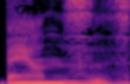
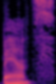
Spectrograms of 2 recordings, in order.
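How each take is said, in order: First: The word ends with a z sound. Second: The word ends with a ts sound. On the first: The speaker calls it right. "The S is a Z sound" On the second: The speaker calls it wrong. "It's not bants"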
